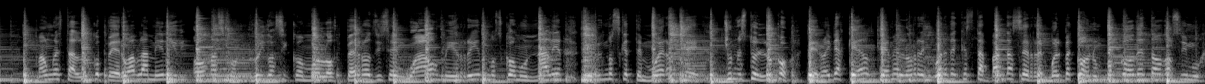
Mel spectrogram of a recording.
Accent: Querétaro, Mexico; also born or lived in Mexico City; now in Spain; Yo nací en el DF. Uh-huh. Y luego a los 5 años yo padecí de asma y mis padres decidieron que toda la familia nos teníamos que cambiar de ciudad

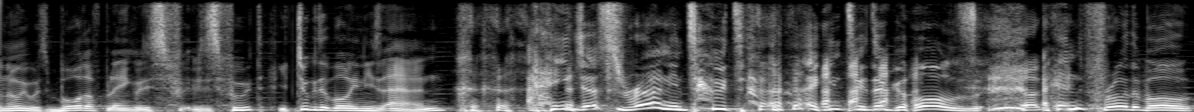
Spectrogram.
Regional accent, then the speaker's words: Belgium; I grew up in Belgium, you know, so we didn't play that much rugby

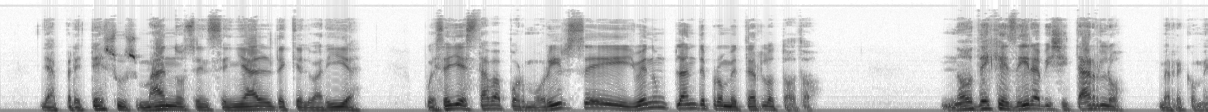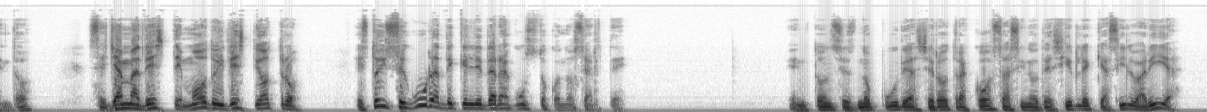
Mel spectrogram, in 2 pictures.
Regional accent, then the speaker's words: Mexico; nuestra identidad como mexicanos

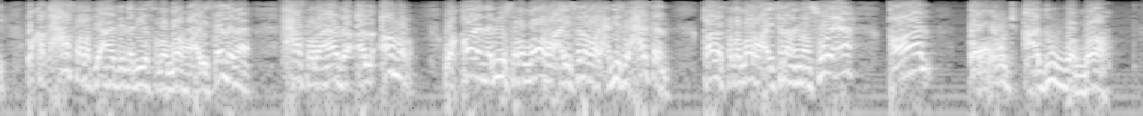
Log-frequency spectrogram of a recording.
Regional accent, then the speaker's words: Egypt; ولهذا الذي يجري عندنا في مصر لما يموت الاب

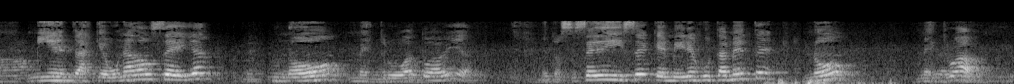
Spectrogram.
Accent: Venezuela; Por lo menos nosotros aquí en Venezuela somos afortunados. Pues nosotros somos la licuadora de Latinoamérica. Pues nosotros tenemos una mezcla de absolutamente todo.

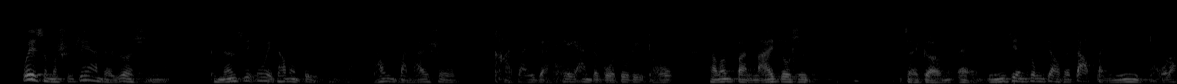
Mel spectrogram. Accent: United States; Chinese is a second language; also born or lived in Taiwan; 弟兄姐妹，我是土生土长的美国人啊

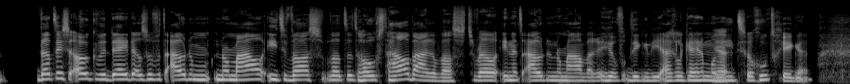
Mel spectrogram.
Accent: Netherlands; ik weet heel goed hoe wij als Nederlanders denken. Maar ik ben natuurlijk niet geboren en getogen in Duitsland. En mijn Duits is ook weer niet zo goed.

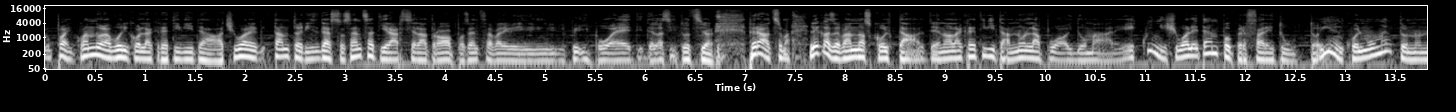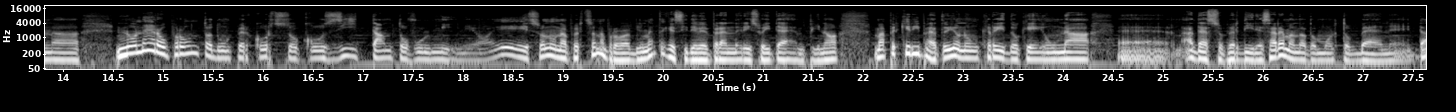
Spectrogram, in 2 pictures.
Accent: Umbria, Italy; Sono umbro.

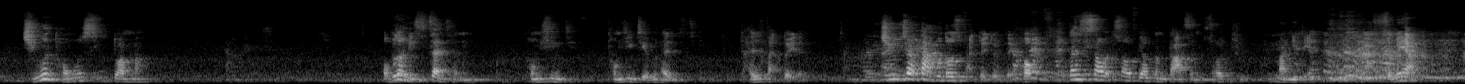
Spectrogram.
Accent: Taiwan; 我们台湾人听得懂什么叫选举语言的，老外听不懂

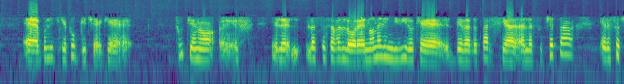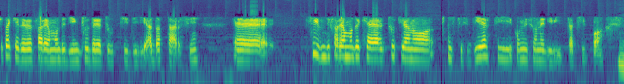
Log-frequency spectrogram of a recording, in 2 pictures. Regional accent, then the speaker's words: France; Italian is a second language; Cioè, per me come francese il primo punto sarebbe quello dei trasporti

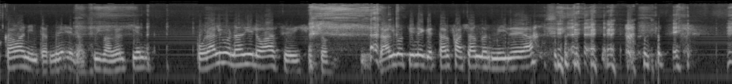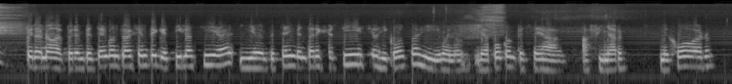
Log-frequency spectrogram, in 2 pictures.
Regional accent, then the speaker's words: Neuquén, Argentina; born there; Mi hermana, la que siguió, y yo nacimos acá en Neuquén.

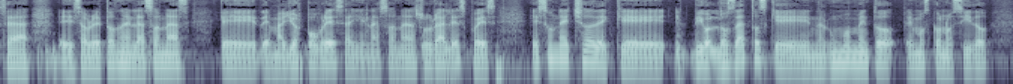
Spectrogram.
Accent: Mexico; nosotros como mexicanos, como habitantes de este extenso y diverso país

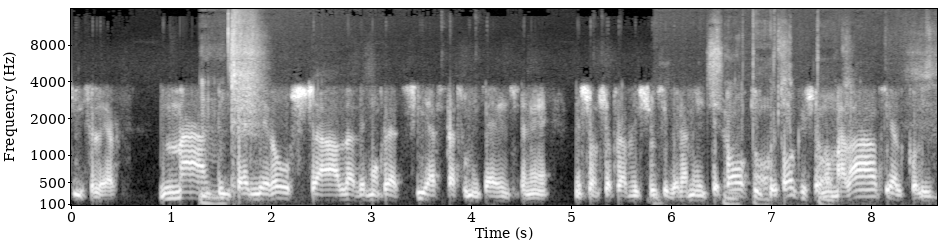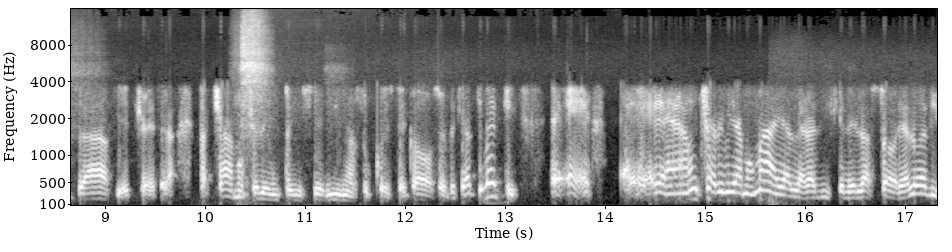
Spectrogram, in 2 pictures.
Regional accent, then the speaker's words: Florence, Tuscany, Italy; di sicuro, io da buon fiorentino dico

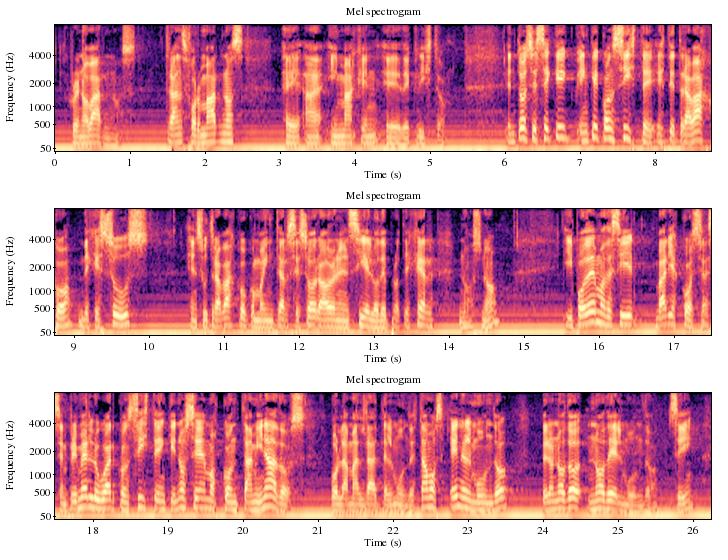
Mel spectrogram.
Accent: England, United Kingdom; Spanish is a second language; cuando vivía en Londres, soy inglés para que ustedes sepan, por eso hablo tan mal, ¿viste?

